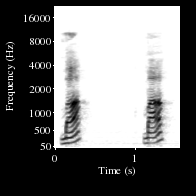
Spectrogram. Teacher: This ma starts from a low pitch and rises fast and short.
